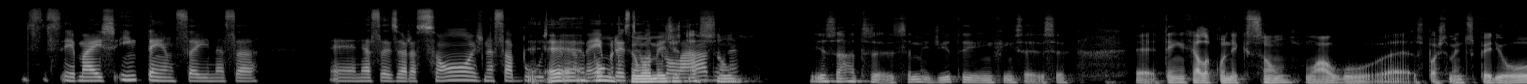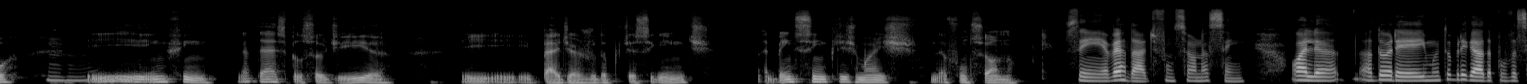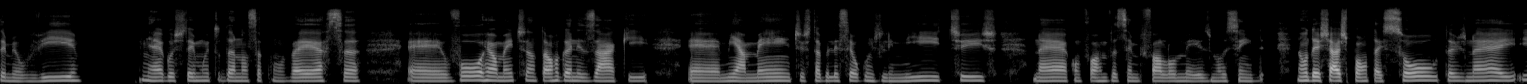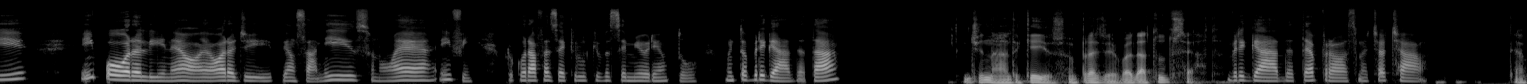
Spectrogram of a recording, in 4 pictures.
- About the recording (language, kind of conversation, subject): Portuguese, advice, Como é a sua rotina relaxante antes de dormir?
- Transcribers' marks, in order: other background noise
